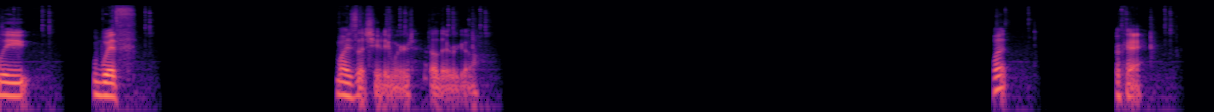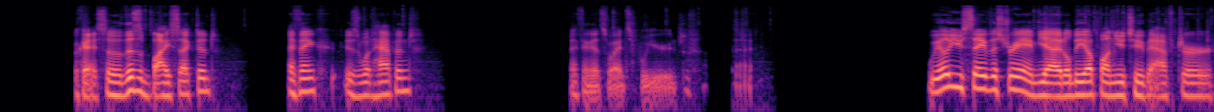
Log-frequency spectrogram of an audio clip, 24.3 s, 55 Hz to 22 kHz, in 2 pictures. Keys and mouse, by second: 1.4 alt+click, 1.8 middle click, 2.0 z, 2.4-3.4 middle drag, 3.6 3, 4.0 alt+click, 5.8 click, 6.9 click, 7.6 middle click, 8.0 shift+middle click, 8.7 z, 9.0 middle click, 9.2 z, 9.5 middle click, 10.0 shift+middle click, 10.6 click, 11.7 click, 12.2 z, 12.6 middle click, 14.6 click, 15.8 shift+middle click, 16.2-17.3 drag, 17.7 x, 18.4 z, 18.8 middle click, 19.2 Tab, 19.6 middle click, 20.0 ctrl+s, 20.1-21.8 middle drag, 22.5 click, 22.6 right click, 23.8 ctrl+s.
